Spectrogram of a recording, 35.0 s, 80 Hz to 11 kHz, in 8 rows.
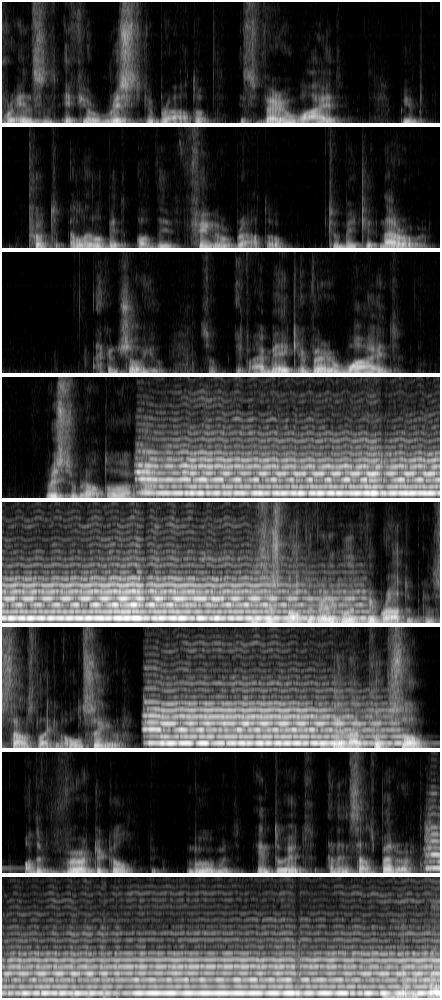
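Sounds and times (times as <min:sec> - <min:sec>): violin note with wide vibrato: 0:14.5 - 0:21.6, 0:23.3 - 0:26.5, 0:30.5 - 0:35.0.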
